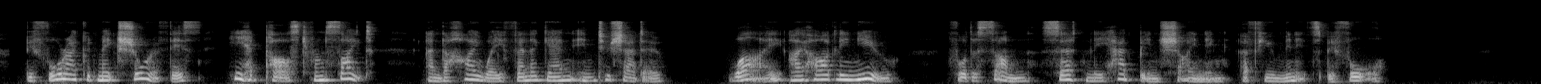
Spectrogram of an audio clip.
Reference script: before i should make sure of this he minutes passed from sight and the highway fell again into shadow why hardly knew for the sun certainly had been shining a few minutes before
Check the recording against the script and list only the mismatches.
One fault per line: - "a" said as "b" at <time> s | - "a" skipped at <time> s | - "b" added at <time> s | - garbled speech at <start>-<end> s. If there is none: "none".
- "should" said as "could" at 0.8 s
- "minutes" said as "had" at 2.4 s
- "i" added at 7.9 s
